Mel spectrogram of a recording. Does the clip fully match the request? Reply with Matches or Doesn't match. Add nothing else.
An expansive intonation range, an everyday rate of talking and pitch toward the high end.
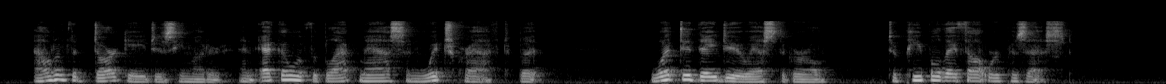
Doesn't match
